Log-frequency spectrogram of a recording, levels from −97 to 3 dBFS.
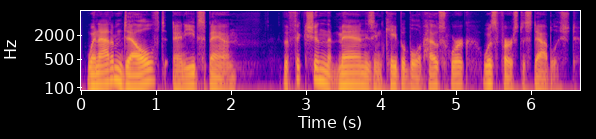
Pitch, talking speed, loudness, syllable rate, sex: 95 Hz, 155 wpm, -19 LUFS, 5.1 syllables/s, male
